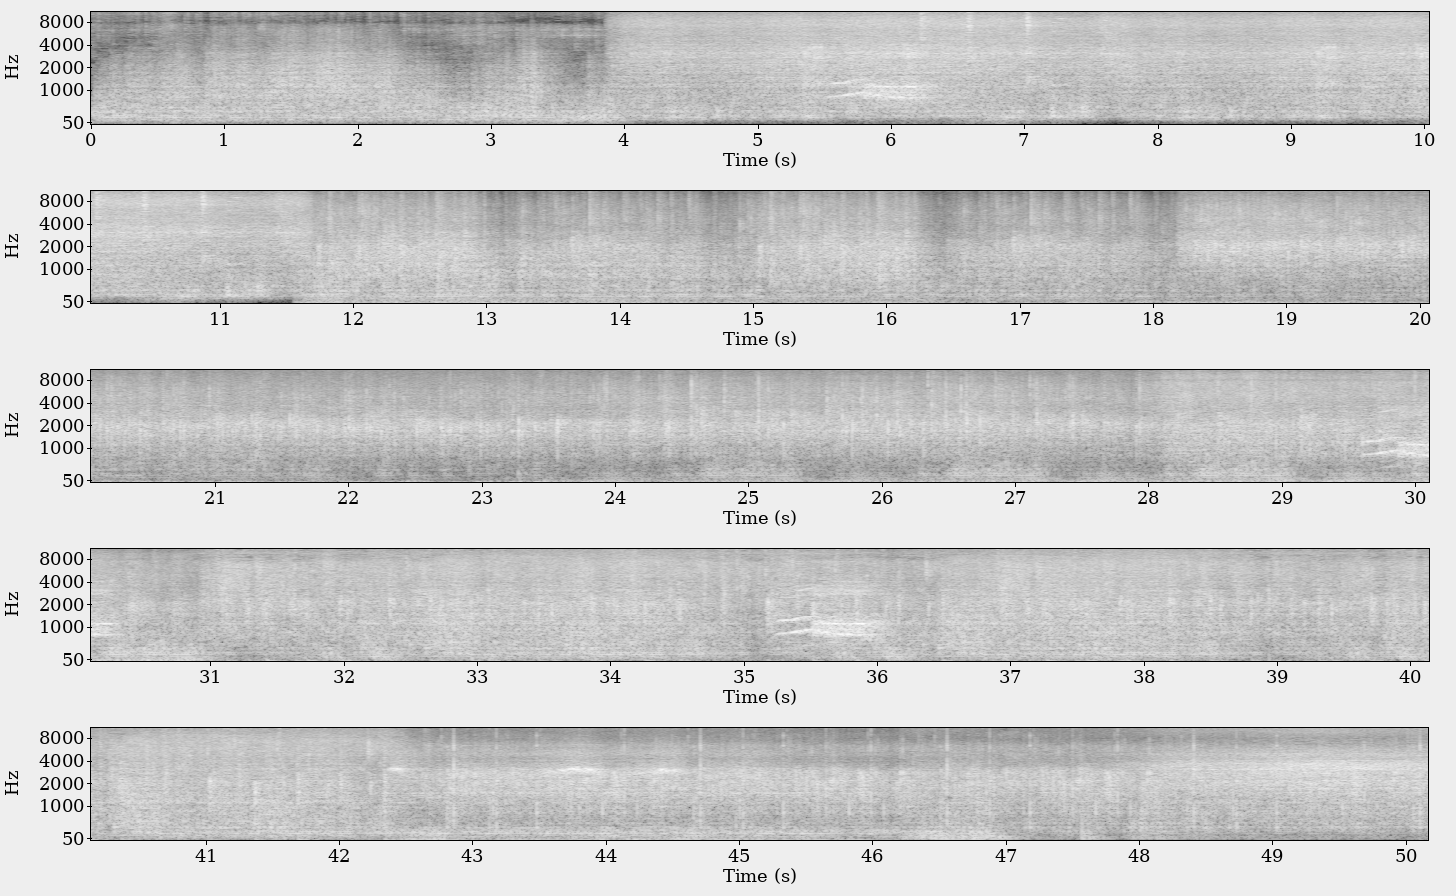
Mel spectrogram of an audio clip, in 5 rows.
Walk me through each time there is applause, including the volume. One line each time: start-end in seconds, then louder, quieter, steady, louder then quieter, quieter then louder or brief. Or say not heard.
11.6-50.1 steady.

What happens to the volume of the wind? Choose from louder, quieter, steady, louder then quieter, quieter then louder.
quieter then louder.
